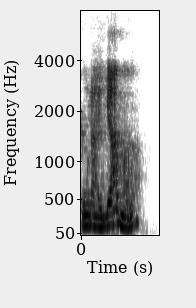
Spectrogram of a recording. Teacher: It's pronounced like a Y sound, right? Because it is a semi-vowel. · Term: double L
